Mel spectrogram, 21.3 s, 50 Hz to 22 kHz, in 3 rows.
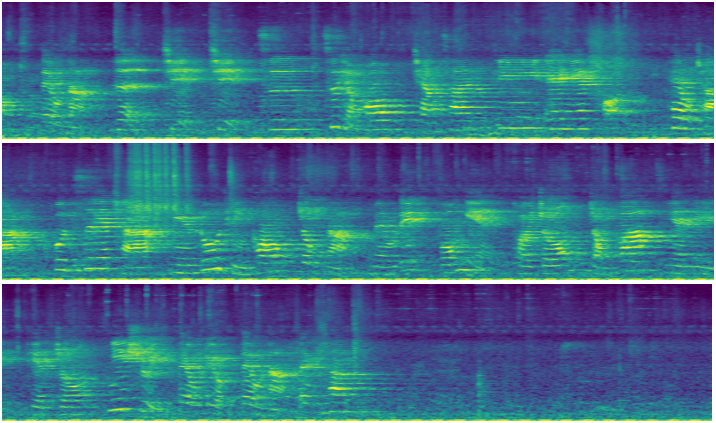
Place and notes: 新竹火車站, Hsinchu City - walking into the Station
From the station hall, Walk into the station platform, Station information broadcast
6 April 2017, 19:01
